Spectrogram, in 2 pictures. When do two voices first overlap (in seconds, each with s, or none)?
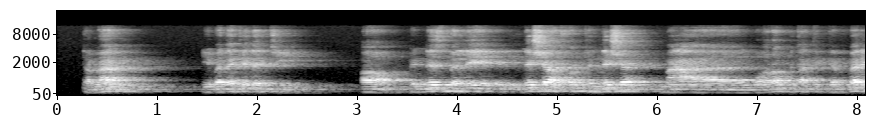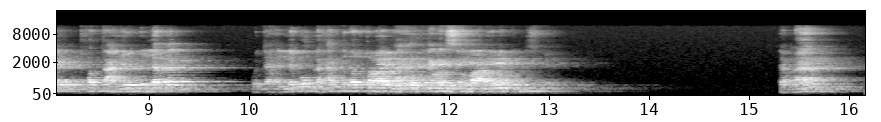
11.2 s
